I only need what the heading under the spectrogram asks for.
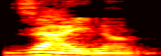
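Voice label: "zaino", Italian pronunciation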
